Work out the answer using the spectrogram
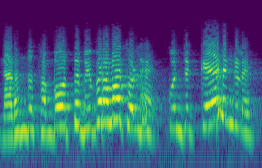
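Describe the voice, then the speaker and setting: Proud young dancer: high and bright, defiant, pleading. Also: female voice, animated, a little fast, a little hiss or hum. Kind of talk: 1960s film acting.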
